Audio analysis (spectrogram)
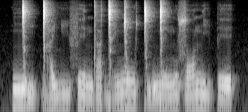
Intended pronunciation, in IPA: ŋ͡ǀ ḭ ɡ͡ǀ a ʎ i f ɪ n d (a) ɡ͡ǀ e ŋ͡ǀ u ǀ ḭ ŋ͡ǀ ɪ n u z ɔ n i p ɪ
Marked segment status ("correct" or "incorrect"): correct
